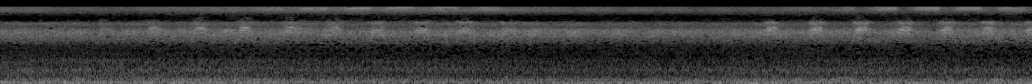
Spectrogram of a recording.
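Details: Cicadas singing in a small park in August 2021: a dense, steady high-pitched shrill buzz, pulsing roughly twice a second, with a faint low rumble of background traffic or wind underneath.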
